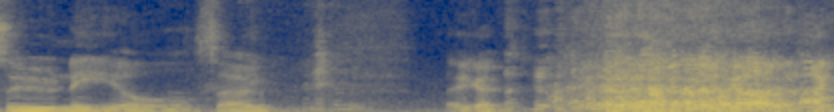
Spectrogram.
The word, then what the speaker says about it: Sunil: I said to him hello mate my name's Sunil and he just went uh nope absolutely not how you do that it's actually pronounced Sunil so there you go I can't I can't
